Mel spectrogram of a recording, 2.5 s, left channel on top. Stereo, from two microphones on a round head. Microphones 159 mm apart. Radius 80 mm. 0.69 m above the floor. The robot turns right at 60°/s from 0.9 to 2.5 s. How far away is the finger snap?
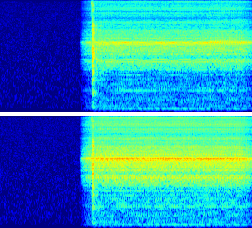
About 0.8 m.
